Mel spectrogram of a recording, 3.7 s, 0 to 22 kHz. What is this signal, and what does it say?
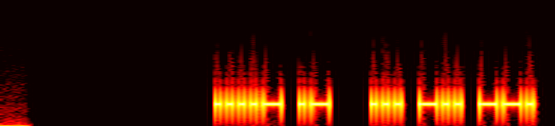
Morse code, heard as a keyed tone, about 32 wpm, 700 Hz. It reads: 4A SDG
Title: Field Day Exchanges - 30wpm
